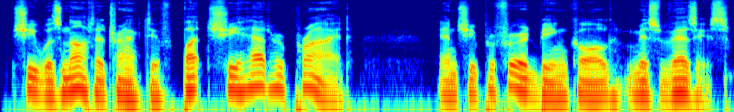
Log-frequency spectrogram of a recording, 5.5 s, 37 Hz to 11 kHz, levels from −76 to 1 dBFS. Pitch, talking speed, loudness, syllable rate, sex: 95 Hz, 175 wpm, -18 LUFS, 5.3 syllables/s, male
